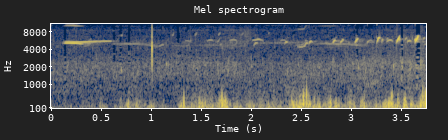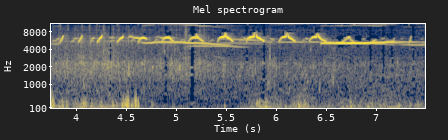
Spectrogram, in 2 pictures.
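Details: Black guillemot in Iceland in June 2022 giving thin, high whistled notes in a quick wavering series over heavy low wind and surf rumble.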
